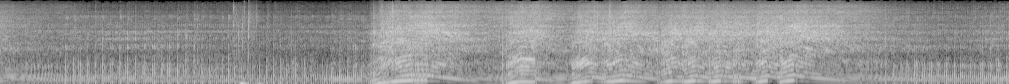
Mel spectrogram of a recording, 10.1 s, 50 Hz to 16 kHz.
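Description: Husqvarna 550 XP Mark II two-stroke chainsaw settling to idle, then revved once about four seconds in and given a quick run of short throttle bursts, as when limbing branches off a felled spruce. It drops back to idle near the end.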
